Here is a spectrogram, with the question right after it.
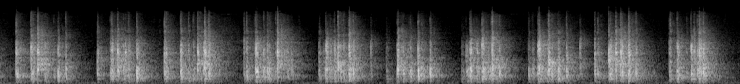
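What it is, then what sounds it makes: Cardboard makeup box. Long blue acrylic nails tap rapidly on a small, hollow pink cardboard makeup box with a clear plastic window. The taps come in repeated bursts of quick, light clicks with a hollow midrange knock and bright edges, each burst fading before the next begins.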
